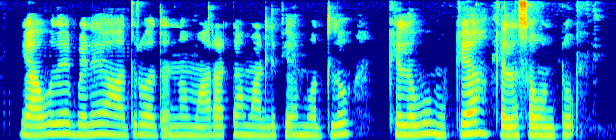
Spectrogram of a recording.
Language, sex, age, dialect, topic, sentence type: Kannada, female, 31-35, Coastal/Dakshin, agriculture, statement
